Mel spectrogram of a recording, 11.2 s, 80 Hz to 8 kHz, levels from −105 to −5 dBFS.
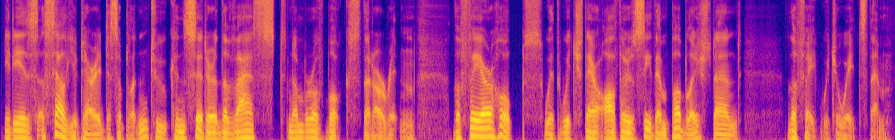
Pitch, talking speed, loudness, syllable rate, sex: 95 Hz, 165 wpm, -19 LUFS, 4.7 syllables/s, male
